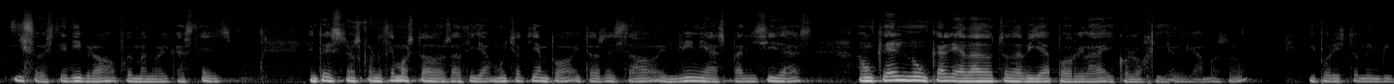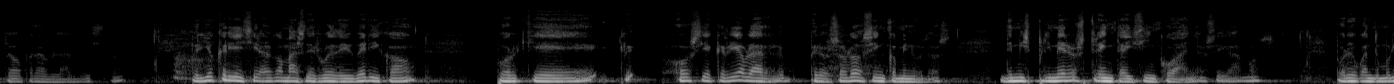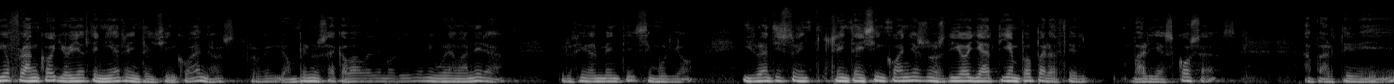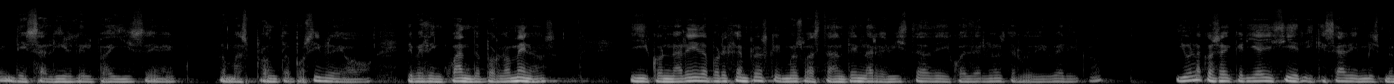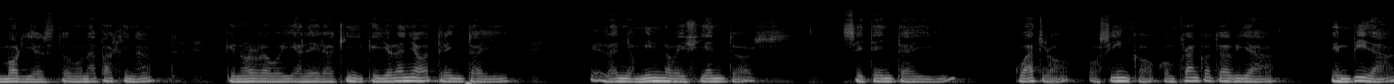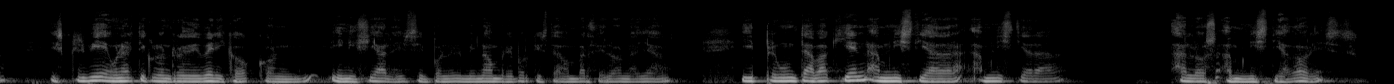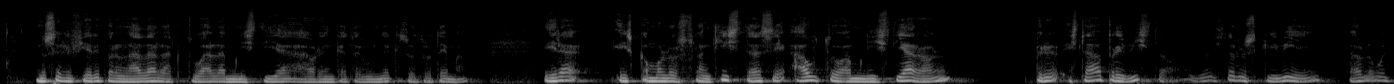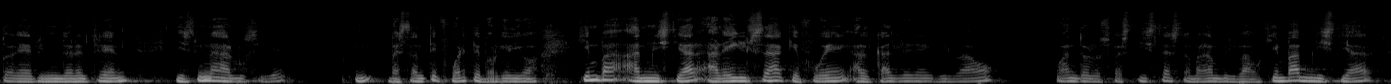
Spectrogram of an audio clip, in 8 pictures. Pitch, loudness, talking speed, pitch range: 145 Hz, -32 LUFS, 140 wpm, 130-155 Hz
